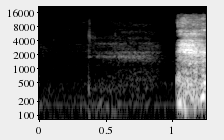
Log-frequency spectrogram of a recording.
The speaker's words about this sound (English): There it is. A cough. I had to cough.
